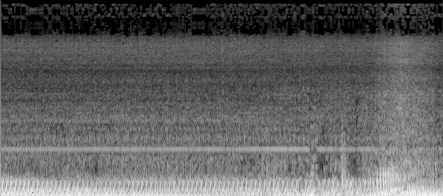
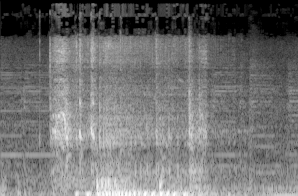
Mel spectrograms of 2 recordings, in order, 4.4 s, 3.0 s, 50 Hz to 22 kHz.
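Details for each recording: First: 2011 BMW GS800 with K&N filter, open exhaust, Power Commander 6 custom map and recalibrated throttle position sensor, previously stalling when warm: steady, even low thump of the twin at zero throttle with no misses or hunting; normal idle. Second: 2011 BMW F800GS (Rotax twin) with K&N filter and open exhaust, stalling when warm at idle (~100 degrees) or downshifting, fine cold; richer Power Commander 6 map made it worse: restart catches, runs rough about a second, then dies. Cause not confirmed.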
